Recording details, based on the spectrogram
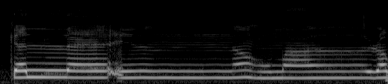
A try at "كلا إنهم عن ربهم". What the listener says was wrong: عن ربهم إدغام بس من غير غنة، يعني ما أقولش عن ربهم زي ما أنت قلت، دي غلط غلط مش صح، ما نقولش كده.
